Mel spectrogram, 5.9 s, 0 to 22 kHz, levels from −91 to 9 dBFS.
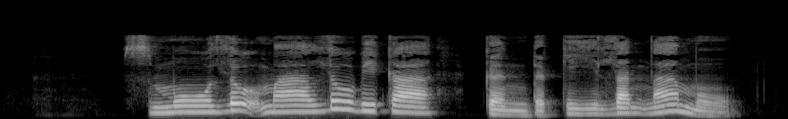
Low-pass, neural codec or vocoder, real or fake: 7.2 kHz; none; real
